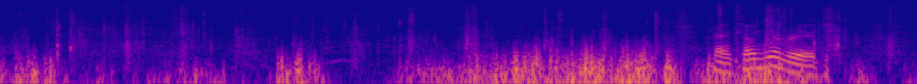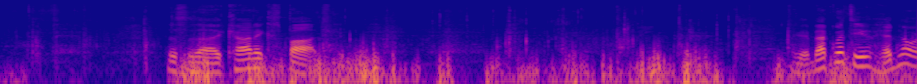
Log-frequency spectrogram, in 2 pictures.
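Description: Footsteps crunch on loose rocks and gravel.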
